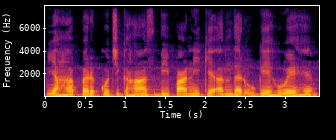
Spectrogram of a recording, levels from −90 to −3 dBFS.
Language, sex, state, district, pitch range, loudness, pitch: Hindi, male, Jharkhand, Ranchi, 145-160 Hz, -17 LUFS, 155 Hz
